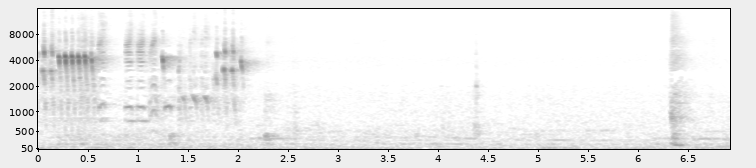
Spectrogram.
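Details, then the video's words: Society finch, a domestic pet, opening with a rapid high buzzy trill and a couple of chattering phrases that stop after two seconds, followed by quiet with one soft tap. "Vídeo para fazer seu MANON cantar muito!"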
